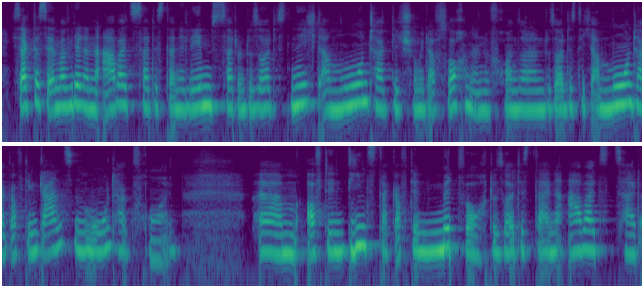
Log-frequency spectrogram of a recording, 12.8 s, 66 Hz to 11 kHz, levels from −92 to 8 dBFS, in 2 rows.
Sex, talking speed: female, 210 wpm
